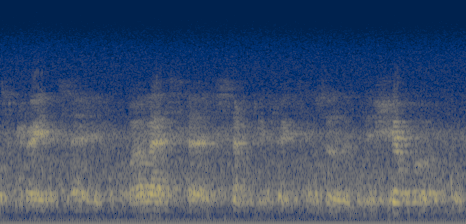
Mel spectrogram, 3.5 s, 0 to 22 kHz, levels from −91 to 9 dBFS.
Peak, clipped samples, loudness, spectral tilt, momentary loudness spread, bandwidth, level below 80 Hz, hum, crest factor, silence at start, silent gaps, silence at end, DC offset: -12 dBFS; under 0.1%; -27 LUFS; -4.5 dB/octave; 7 LU; 12 kHz; -58 dBFS; none; 16 dB; 0 s; none; 0 s; 0.4%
